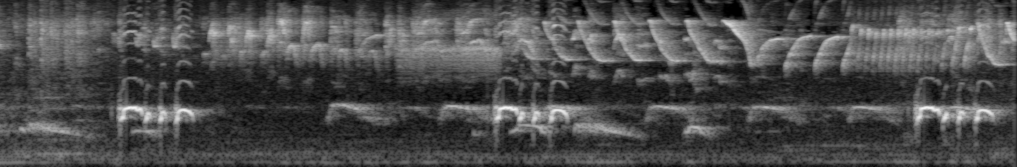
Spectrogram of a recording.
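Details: Javanese local zebra dove singing loudly to call rivals into replying. Stuttering coo phrases return every three seconds with softer drawn coos between them, while many other small birds chatter and twitter busily high above.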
